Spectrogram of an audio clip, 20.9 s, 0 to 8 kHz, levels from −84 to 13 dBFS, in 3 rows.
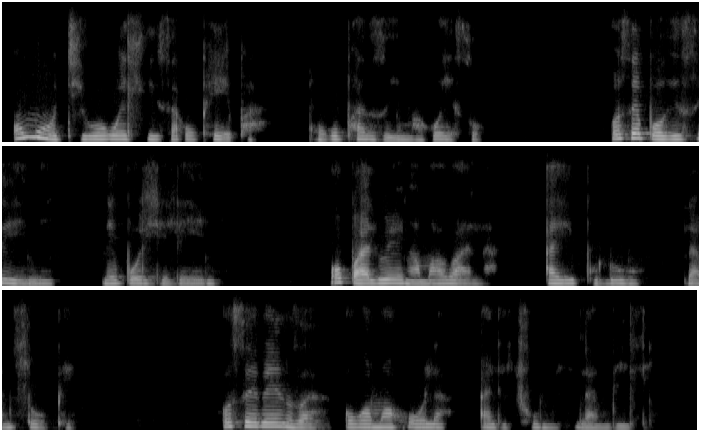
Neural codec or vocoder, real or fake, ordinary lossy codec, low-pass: none; real; Opus, 16 kbps; 7.2 kHz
